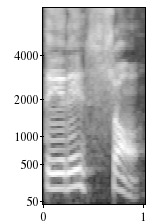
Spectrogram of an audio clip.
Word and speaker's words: train: और next word है INTERESANT, तो इसके IN को क्या पढ़ेंगे है ना, तो आन तेरे सौ मीन्स इंटरेस्टिंग।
